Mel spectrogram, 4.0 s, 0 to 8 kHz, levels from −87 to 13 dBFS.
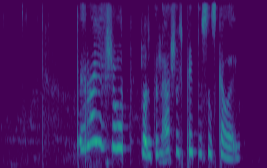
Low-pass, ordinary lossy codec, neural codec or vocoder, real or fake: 7.2 kHz; none; codec, 16 kHz, 1 kbps, X-Codec, HuBERT features, trained on general audio; fake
